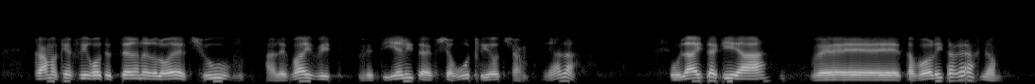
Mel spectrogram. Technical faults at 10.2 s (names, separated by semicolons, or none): Codec 2 vocoder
